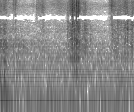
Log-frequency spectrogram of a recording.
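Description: A brief crinkling rustle of paper food packaging being handled, about a second in, over the steady low hum of a car cabin.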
